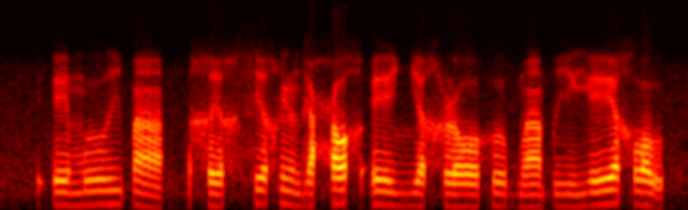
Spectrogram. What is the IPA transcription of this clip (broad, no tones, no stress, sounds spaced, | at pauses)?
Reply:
ʔ e m ʊː i̯ p ã | χ i χ s i χ ɾʲ ũ d ɪ ħ ɔ χ ʔ eː ʎ e χ ɭ ɔ x ʊ b ã p iː j eː χ lˠ u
